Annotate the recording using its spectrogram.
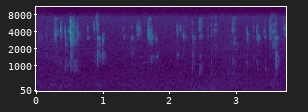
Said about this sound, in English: Yeah, sorry, if you're hearing typing in the background, that's me typing.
